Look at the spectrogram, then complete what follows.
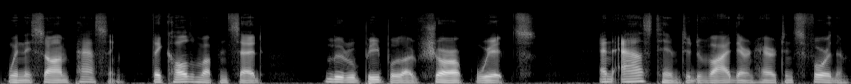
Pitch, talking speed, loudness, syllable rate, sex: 100 Hz, 175 wpm, -20 LUFS, 5.3 syllables/s, male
